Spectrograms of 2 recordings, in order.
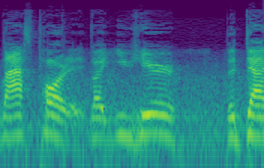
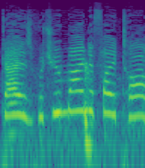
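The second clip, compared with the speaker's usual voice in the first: put-on very high-pitched, polite little kid voice; 13 semitones higher than usual. Retelling what a kid said to a group, in a high-pitched kid voice. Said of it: "I sound like a very high pitched".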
